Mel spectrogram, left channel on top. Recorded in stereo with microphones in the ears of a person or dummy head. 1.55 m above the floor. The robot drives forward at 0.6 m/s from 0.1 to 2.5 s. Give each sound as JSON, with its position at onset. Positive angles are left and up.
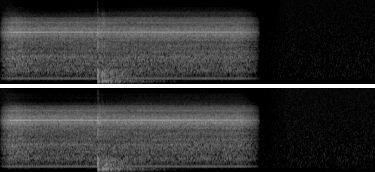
{"t": 1.0, "sound": "hammering", "side_deg": 5, "distance_m": 3.5}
